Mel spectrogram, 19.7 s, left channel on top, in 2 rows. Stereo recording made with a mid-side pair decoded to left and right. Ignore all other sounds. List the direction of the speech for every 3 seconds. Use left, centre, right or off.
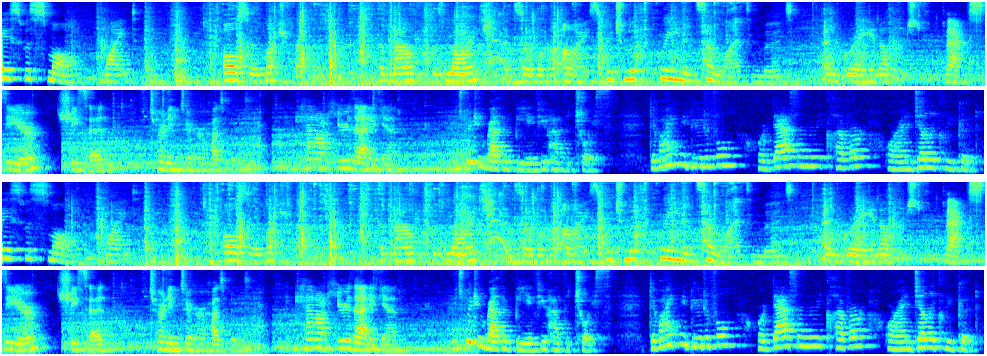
left, left, centre, right, right, right, right.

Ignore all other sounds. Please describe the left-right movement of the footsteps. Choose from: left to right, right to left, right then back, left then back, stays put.
left then back.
